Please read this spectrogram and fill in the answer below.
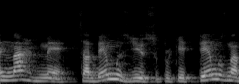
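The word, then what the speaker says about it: Narmer: desenho uma inscrição em hieróglifo de um peixe que em egípcio antigo era pronunciado na e de um cinzel que era pronunciado mer ou seja na armé essa Inscrição está inserida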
